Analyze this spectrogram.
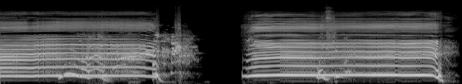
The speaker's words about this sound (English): this is what a siren sounds like.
